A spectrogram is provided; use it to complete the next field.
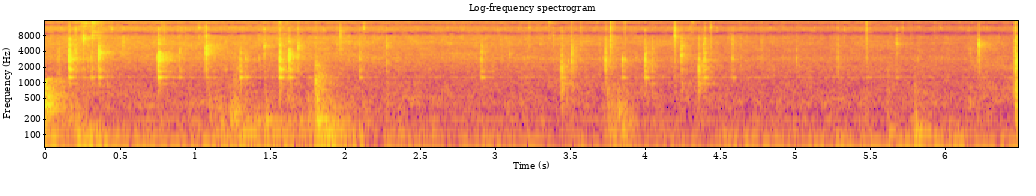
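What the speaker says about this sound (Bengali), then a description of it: "বেগুন ভাজা এই তেলের মধ্যেই আমি দুইটা শুকনো মরিচ" Two torn dried red chillies hit oil left over from frying brinjal, giving a sharp crackling sizzle with scattered pops and utensil clinks, loudest early and then settling.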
